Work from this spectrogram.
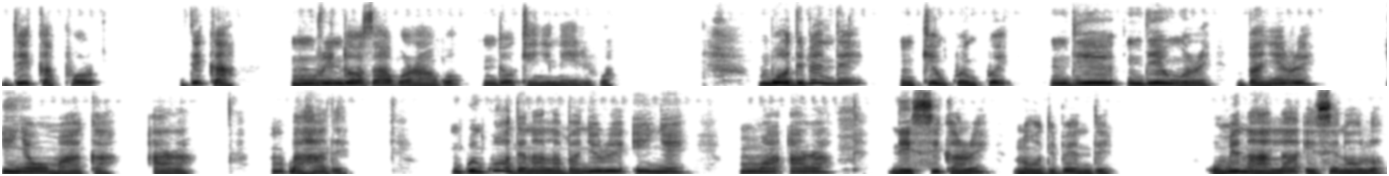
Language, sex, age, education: Igbo, female, 30-45, tertiary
